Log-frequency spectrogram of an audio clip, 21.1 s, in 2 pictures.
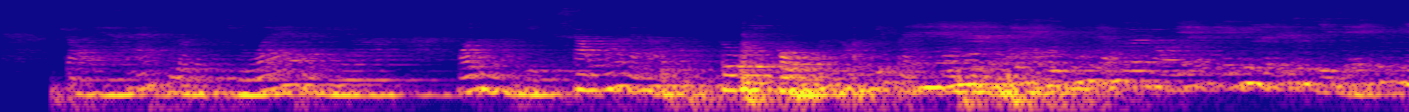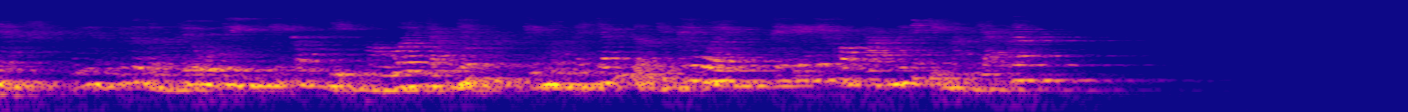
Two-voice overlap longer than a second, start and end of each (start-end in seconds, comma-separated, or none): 6.8-8.3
